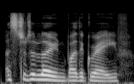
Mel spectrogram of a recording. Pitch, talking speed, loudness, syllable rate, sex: 185 Hz, 265 wpm, -15 LUFS, 7.3 syllables/s, female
